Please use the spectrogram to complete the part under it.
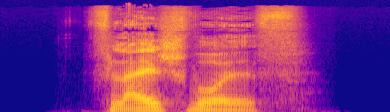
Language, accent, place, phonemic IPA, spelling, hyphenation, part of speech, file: German, Germany, Berlin, /ˈflaɪ̯ˌʃvɔlf/, Fleischwolf, Fleisch‧wolf, noun, De-Fleischwolf.ogg
- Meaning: meatgrinder, mincer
